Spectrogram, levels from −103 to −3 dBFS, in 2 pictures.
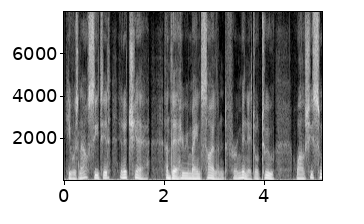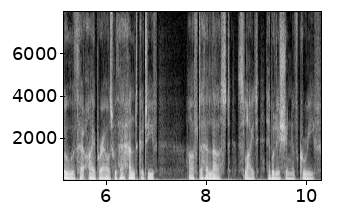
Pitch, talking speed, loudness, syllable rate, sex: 105 Hz, 185 wpm, -17 LUFS, 5.8 syllables/s, male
